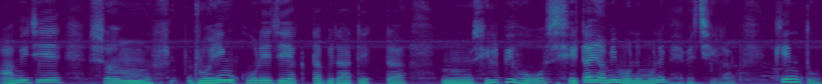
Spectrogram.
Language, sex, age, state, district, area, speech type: Bengali, female, 30-45, West Bengal, Malda, urban, spontaneous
